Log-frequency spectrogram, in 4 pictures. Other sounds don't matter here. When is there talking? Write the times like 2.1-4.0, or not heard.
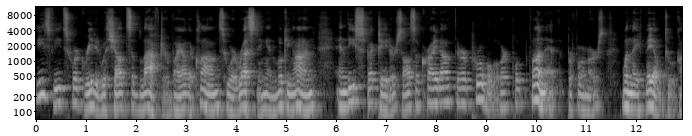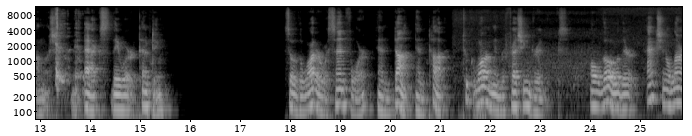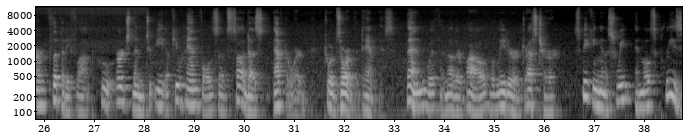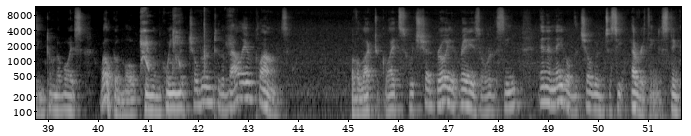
0.0-15.5, 17.9-43.8, 45.1-51.6.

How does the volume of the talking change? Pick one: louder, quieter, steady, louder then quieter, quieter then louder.
steady.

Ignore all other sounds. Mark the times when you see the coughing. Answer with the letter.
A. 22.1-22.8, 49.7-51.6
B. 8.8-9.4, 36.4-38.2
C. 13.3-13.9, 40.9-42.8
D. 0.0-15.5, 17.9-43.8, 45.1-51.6
C.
